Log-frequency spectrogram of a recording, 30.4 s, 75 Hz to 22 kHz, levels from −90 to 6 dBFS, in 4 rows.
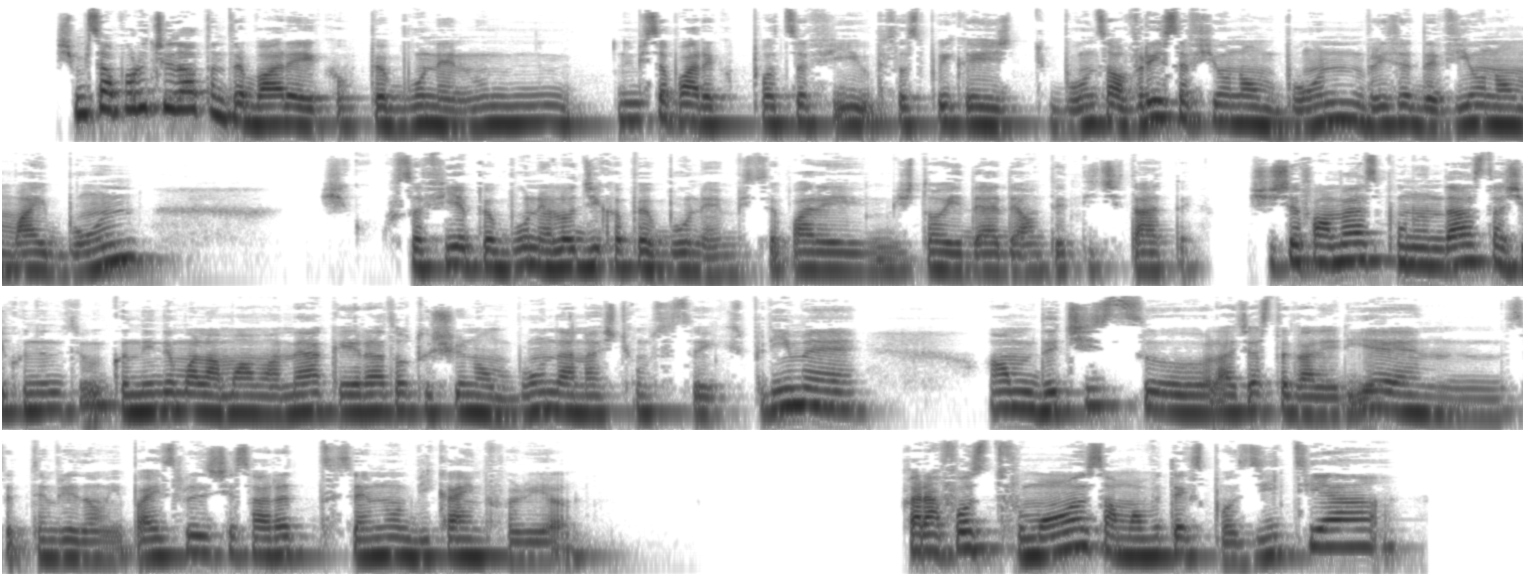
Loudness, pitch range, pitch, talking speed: -20 LUFS, 155-180 Hz, 165 Hz, 205 wpm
